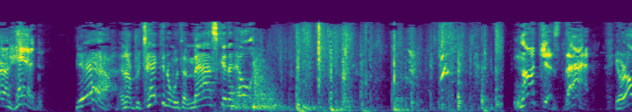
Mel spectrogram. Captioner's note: thumping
